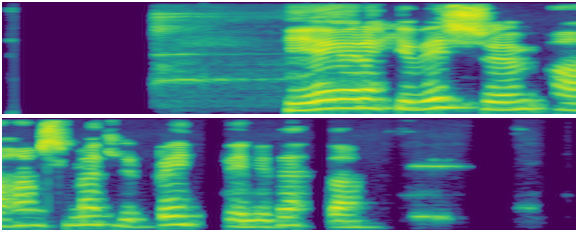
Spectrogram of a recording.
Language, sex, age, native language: Icelandic, female, 60-69, Icelandic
